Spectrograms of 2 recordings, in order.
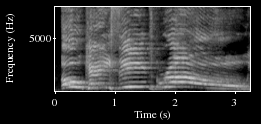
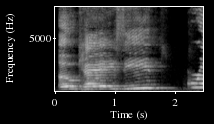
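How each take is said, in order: First: Very high, loud yell, drawn out on grow; even louder shout. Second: Loud, high command, rising on grow; shouting at seeds. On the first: Toad yelling at seeds that still won't sprout, louder shout. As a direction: bellow it into the wind, fed up. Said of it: "Even louder into the wind". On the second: Toad ordering his freshly planted seeds to grow, loud call. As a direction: bark it at the ground like an order. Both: Acted.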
